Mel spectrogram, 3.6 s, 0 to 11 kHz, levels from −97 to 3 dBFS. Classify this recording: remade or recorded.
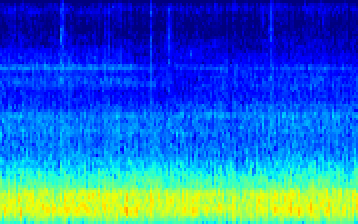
remade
